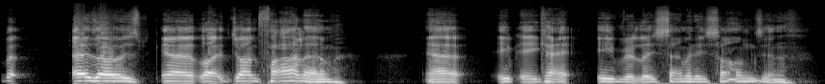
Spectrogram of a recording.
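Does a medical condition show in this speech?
Yes: cerebral palsy.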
